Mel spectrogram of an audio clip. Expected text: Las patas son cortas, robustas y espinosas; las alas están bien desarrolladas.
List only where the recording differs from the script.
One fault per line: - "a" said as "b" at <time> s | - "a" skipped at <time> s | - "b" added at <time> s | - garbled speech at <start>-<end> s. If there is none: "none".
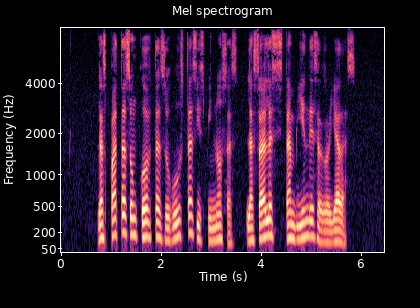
none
